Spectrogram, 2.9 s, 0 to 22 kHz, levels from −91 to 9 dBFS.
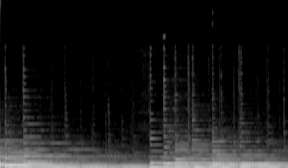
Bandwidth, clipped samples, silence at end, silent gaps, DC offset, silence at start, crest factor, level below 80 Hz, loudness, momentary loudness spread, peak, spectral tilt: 5 kHz; under 0.1%; 0 s; none; under 0.1%; 0 s; 14 dB; -50 dBFS; -22 LUFS; 10 LU; -6 dBFS; -8 dB/octave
